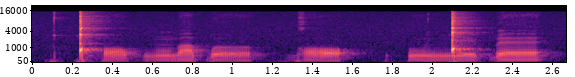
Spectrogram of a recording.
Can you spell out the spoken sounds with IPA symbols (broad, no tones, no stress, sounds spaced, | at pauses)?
ǃʰ ɔ b ŋ͡m a ɓ ɤ | ɡ ɔ | ʔ u ŋ͡ǃ e ɓ ɛ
